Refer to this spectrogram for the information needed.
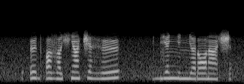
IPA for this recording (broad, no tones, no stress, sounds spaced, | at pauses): ʔ ø d ʔ ɒ z ɒ ç ã t͡ʃ ɛ ɦ ø | dʲ a ɲ ə ɲ ɜ ɾ ɔ ɾ ã ʃ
